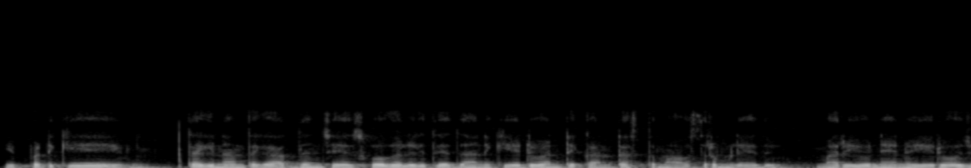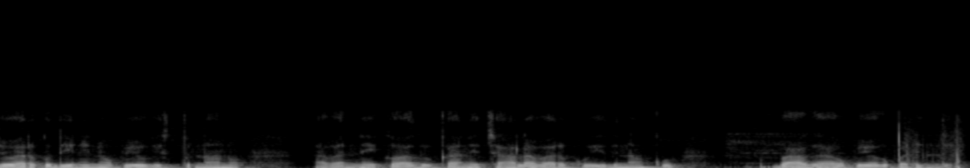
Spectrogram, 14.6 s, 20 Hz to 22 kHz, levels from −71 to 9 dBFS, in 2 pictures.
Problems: none marked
